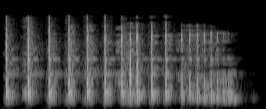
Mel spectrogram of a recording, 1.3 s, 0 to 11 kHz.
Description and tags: Plastic Ball 8
A plastic ball dropped on my wooden desk. Seemed like somewhat useful samples.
